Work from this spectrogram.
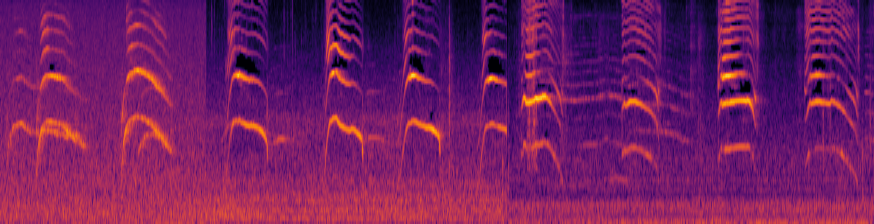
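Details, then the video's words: Kitten giving a steady run of about ten clear, high meows, each a short rising-then-falling squeal repeated roughly every second, with brief abrupt changes in background tone between groups of calls. "Cats Meowing – Kittens Meowing Video – Cute Kitten Meowing Videos – Funny Cat Meows"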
